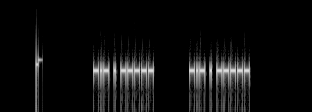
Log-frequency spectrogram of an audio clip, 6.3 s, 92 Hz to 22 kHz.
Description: Morse code, heard as a keyed tone, about 34 wpm, 700 Hz. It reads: KE0 KE0
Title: USA Call Sign Prefixes - Repeated 2x - 35wpm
